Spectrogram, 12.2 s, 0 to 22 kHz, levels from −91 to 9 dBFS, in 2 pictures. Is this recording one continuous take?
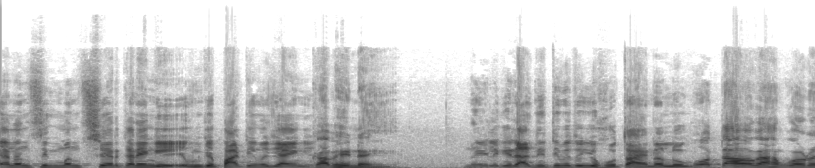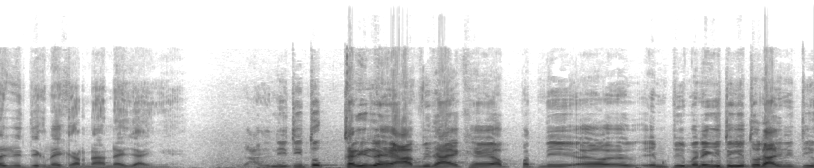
yes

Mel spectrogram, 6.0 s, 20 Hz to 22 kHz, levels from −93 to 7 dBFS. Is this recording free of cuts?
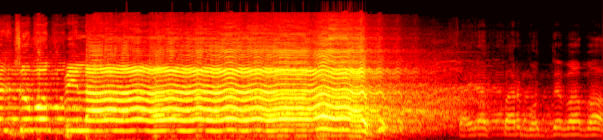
no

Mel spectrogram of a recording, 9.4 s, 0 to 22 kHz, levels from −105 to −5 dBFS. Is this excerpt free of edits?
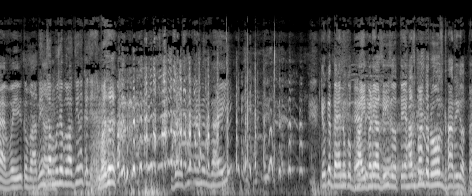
yes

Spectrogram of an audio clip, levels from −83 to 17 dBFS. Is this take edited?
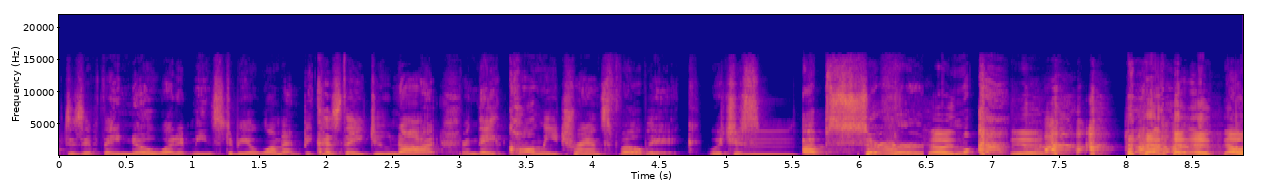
yes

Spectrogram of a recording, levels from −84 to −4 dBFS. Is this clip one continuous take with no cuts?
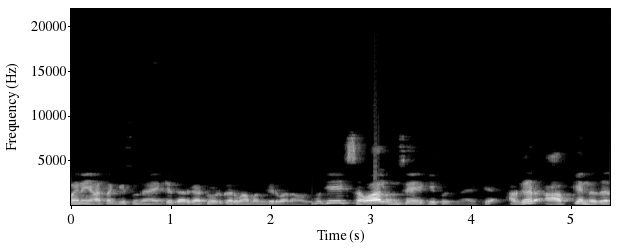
no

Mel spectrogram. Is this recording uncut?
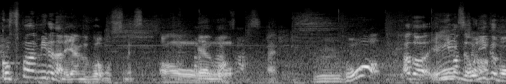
yes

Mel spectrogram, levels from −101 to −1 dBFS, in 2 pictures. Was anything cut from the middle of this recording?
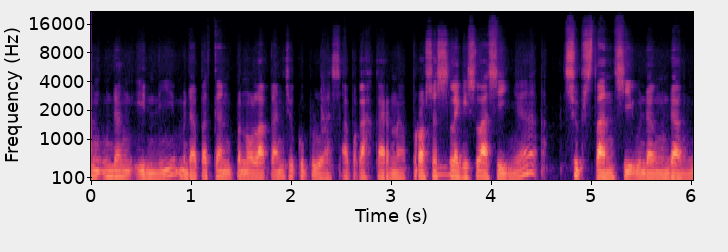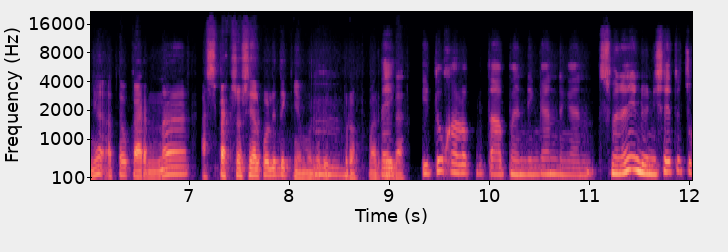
yes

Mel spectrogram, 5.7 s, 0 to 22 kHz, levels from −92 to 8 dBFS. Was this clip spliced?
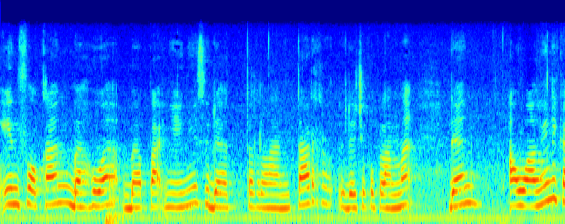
no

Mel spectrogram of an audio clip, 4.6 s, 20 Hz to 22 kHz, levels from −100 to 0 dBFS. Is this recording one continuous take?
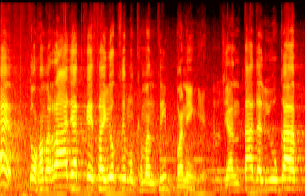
no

